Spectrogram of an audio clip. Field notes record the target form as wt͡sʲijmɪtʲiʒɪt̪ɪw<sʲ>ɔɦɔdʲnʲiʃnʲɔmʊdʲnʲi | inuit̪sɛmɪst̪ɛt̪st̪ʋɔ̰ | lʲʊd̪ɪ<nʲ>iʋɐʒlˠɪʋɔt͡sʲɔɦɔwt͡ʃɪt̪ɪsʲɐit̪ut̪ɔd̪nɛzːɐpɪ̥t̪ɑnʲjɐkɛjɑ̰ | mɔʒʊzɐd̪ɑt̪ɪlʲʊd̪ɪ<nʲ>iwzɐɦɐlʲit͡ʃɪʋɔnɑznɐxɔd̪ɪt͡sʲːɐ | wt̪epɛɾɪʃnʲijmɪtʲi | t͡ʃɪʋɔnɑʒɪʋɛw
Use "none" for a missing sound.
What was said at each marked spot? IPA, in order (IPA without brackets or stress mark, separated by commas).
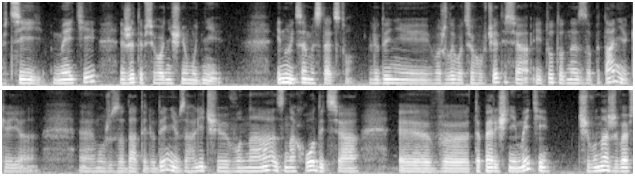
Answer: sʲ, nʲ, nʲ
